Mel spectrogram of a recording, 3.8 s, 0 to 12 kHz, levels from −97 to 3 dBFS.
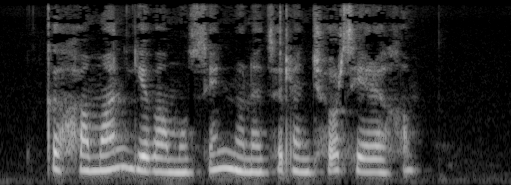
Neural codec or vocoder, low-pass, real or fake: none; 10.8 kHz; real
